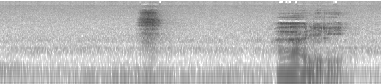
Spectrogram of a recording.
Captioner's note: sniff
